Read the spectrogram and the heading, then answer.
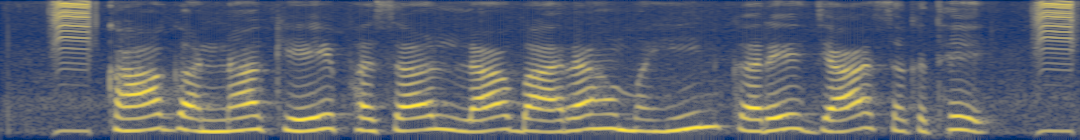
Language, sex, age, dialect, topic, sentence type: Chhattisgarhi, female, 25-30, Western/Budati/Khatahi, agriculture, question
